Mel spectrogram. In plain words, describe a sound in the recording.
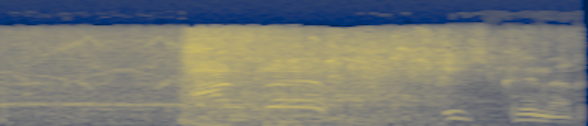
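A magic spell whooshes and chimes.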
